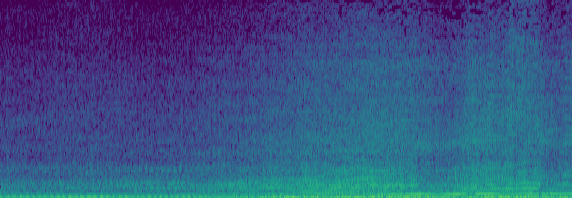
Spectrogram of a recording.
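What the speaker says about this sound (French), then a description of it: "Ah c'est un power wheelie quoi." A motorcycle engine revving hard during a power wheelie, a loud, close mechanical roar that climbs in pitch and intensity as the throttle opens, building steadily toward the end.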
